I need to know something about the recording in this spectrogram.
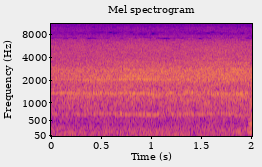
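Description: Steady mechanical hum and hiss with a faint, even high whine.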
